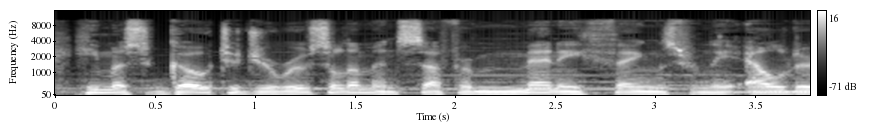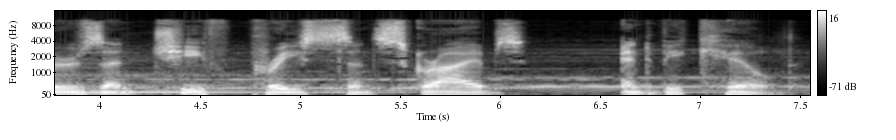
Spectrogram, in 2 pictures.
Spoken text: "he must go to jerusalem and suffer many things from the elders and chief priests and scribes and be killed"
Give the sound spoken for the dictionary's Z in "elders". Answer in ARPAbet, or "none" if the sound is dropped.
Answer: Z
